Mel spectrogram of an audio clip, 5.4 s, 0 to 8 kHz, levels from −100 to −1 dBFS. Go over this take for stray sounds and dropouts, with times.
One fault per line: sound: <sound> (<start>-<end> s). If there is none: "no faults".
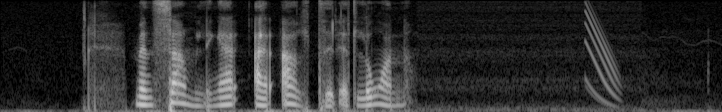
sound: chirp (4.4-4.7 s)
